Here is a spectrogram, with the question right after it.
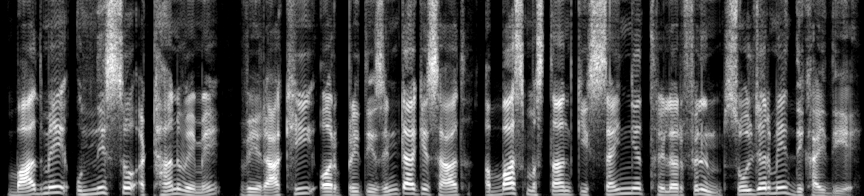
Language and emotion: Hindi, neutral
